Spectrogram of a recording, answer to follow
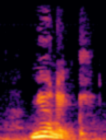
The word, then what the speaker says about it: Munich: Yokohama and Zurich Zurich like many places or many names proper names that finish with ch they are pronounced with a cut us in architect yes Zurich buck Johann Sebastian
